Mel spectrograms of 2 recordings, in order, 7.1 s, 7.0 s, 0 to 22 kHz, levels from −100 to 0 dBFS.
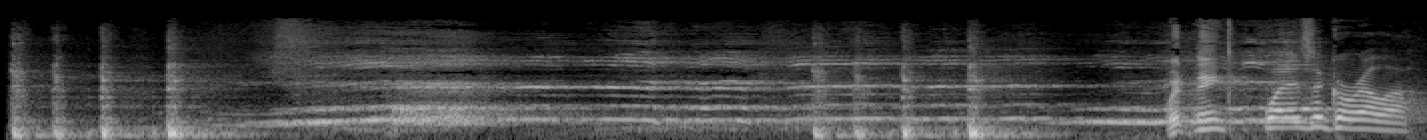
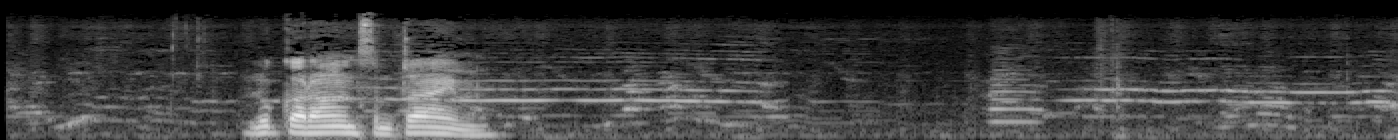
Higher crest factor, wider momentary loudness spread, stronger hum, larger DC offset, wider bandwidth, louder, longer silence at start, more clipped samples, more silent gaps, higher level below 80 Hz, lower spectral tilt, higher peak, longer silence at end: about the same, 20 dB vs 22 dB; second, 12 LU vs 25 LU; neither; neither; second, 13.5 kHz vs 15.5 kHz; second, -33 LUFS vs -20 LUFS; about the same, 0.05 s vs 0.05 s; neither; neither; first, -54 dBFS vs -60 dBFS; about the same, -6 dB/octave vs -5 dB/octave; second, -14 dBFS vs -2 dBFS; about the same, 0 s vs 0 s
